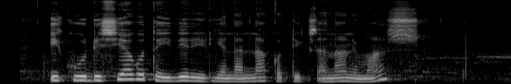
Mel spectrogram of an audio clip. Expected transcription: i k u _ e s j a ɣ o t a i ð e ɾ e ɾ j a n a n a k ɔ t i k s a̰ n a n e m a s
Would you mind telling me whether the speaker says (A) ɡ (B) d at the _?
B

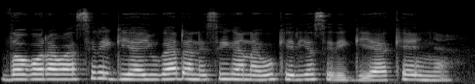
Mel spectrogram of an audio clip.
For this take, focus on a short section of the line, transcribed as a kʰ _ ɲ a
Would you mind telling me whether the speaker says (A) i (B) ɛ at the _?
B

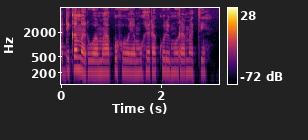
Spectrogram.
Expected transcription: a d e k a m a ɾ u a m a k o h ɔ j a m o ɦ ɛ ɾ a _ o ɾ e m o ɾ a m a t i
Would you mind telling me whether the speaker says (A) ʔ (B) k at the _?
B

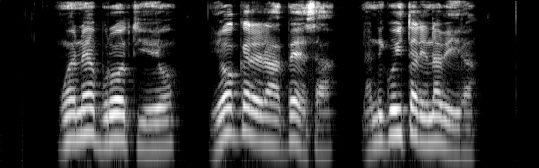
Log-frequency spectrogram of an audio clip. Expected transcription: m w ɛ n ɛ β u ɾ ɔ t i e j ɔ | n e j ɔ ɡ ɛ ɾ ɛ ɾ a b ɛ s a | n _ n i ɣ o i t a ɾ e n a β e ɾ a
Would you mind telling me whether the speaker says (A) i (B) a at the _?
B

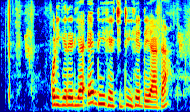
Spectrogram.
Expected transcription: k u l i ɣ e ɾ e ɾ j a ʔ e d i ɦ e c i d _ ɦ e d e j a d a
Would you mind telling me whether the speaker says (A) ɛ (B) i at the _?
B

